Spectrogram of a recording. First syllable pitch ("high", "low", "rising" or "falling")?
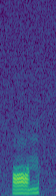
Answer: rising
